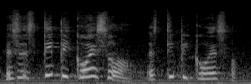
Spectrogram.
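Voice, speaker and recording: A man, preaching a sermon as a pastor, animated and quizzing his congregation with rhetorical questions. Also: very high voice, moderate pace, slight background noise.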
